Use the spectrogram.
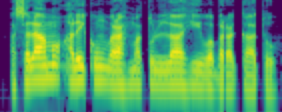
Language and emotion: Kashmiri, neutral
